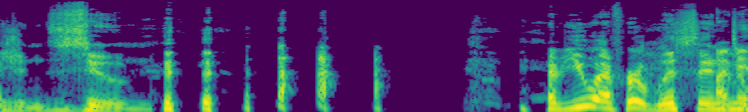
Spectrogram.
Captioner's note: laughing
